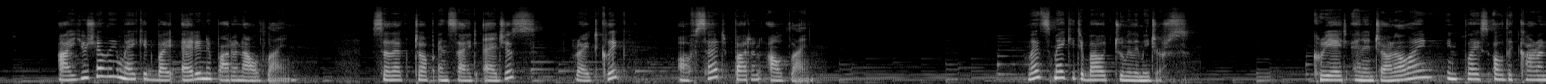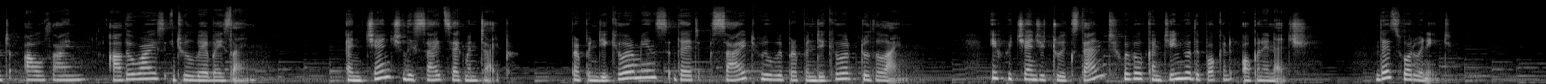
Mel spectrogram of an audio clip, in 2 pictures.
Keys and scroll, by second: 0.1 z, 0.6 z, 10.8-11.8 typing, 21.7 1, 29.7-30.6 typing.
